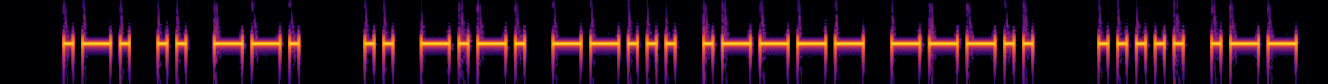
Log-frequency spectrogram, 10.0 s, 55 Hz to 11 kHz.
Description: Morse code, heard as a keyed tone, about 17 wpm, 700 Hz. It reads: RIG IC718 5W
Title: K1USN SST QSO Practice 17wpm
